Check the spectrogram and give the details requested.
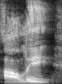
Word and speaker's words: Eli: name was ali but in the bible they say eli but it's pronounced ali but he heard or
